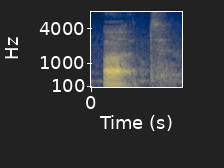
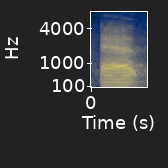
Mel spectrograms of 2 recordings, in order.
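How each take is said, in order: First: The vowel is more open than in bat. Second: The vowel sounds like the one in bat. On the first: The speaker calls it right. "it's just at" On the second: The speaker calls it wrong. "It's not at like in bat"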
